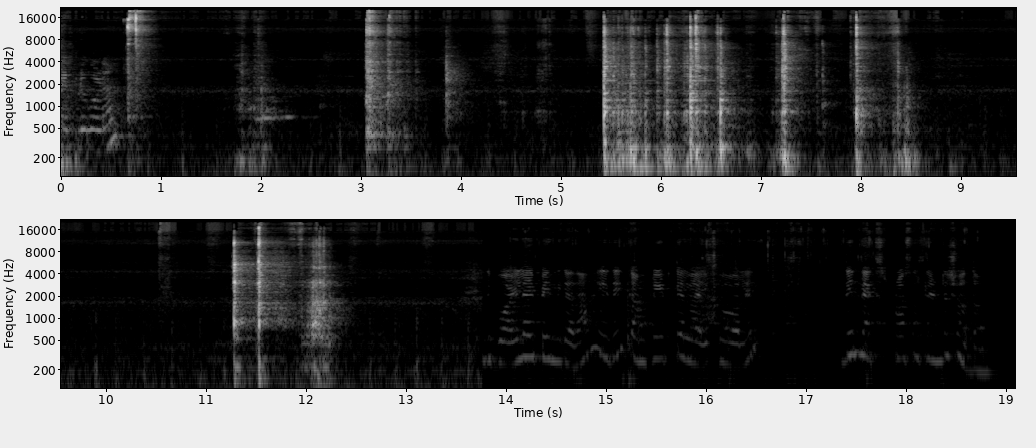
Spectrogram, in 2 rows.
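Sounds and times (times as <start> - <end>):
metal cookware knocking: 1.8 - 2.4, 3.0 - 4.1, 5.4 - 8.6, 11.3 - 12.4.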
